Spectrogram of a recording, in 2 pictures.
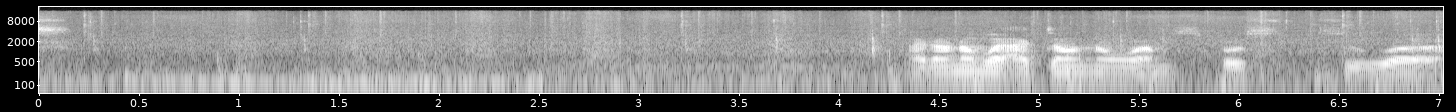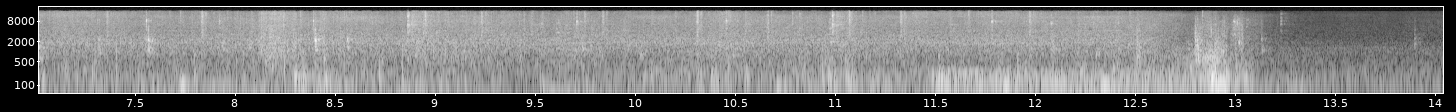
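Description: A flare burns with a steady fizzing hiss.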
